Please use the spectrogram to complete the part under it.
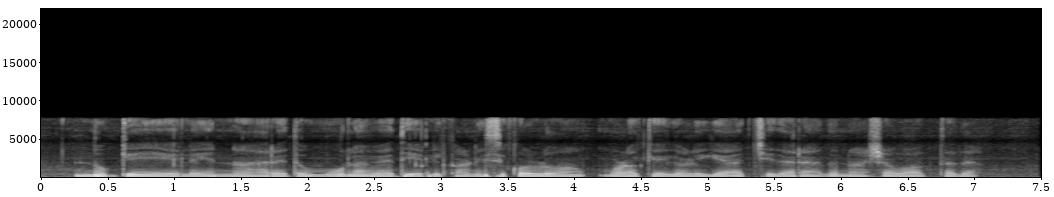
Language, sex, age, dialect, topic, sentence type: Kannada, female, 56-60, Mysore Kannada, agriculture, statement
